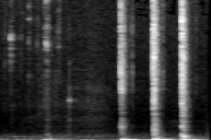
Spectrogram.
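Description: Keys clicking as a search is typed on a keyboard: three sharp, well-spaced clicks in the second half, after one fainter tap, over a low hum.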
